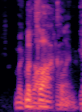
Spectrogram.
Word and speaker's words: MacLachlan: But yeah, Kyle MacLachlan, how do you say MacLachlan? – MacLachlan, yes, was wonderful.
